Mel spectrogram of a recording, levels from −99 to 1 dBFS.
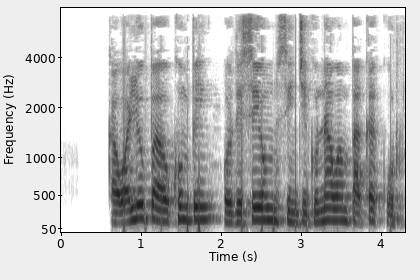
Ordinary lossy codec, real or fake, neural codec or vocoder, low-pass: MP3, 48 kbps; real; none; 7.2 kHz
